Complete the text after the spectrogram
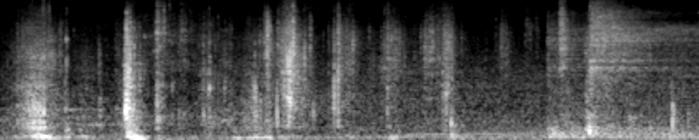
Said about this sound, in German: Die hintere Tür, sie geht auf.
